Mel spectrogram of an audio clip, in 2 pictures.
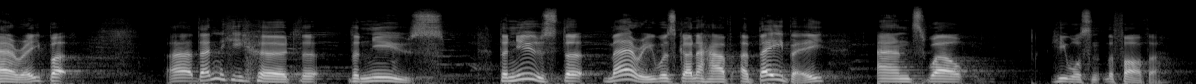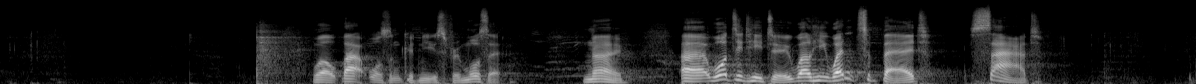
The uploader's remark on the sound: A Recording of the All Age Carol Service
